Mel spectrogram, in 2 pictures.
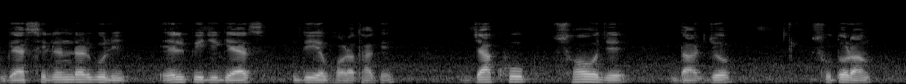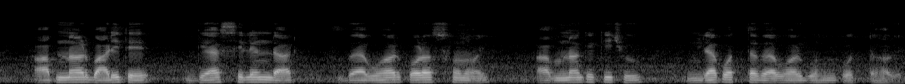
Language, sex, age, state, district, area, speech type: Bengali, male, 18-30, West Bengal, Howrah, urban, spontaneous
